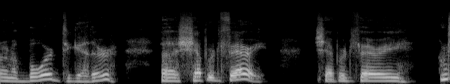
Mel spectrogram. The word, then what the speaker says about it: Fairey: We're on a board together, Shepard Fairey. Shepard Fairey. I'm saying it right? It's not. It sounds like the boat that goes across the. Yeah. Yeah. People always want to say Farley, Fairey. No, it's just like Tooth.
